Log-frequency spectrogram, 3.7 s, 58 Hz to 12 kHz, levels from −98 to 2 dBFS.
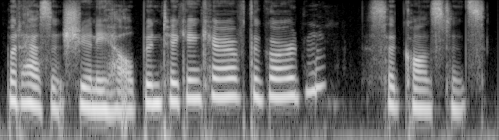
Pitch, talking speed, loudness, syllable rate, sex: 245 Hz, 210 wpm, -17 LUFS, 5.6 syllables/s, female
